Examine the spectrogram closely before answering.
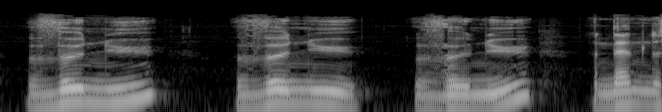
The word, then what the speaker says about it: venus: So basically you get the pronunciation venu, venu, venu, and then the same thing, venu, you don't pronounce this final Venu, you don't pronounce the final S.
